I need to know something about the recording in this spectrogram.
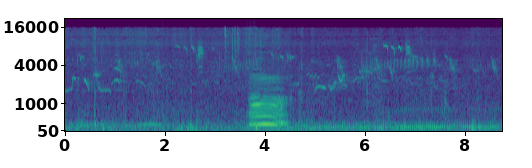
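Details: Herd of village cattle passing through housing in search of grass and a water source; a single strong, harmonic moo of about a second midway, surrounded by low background rumble and high bird chirps.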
